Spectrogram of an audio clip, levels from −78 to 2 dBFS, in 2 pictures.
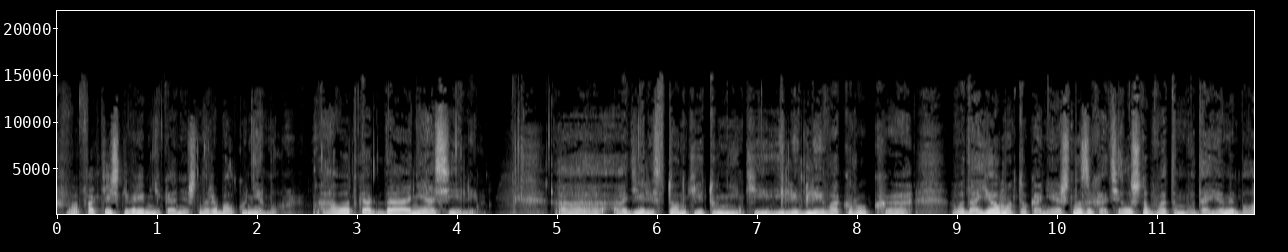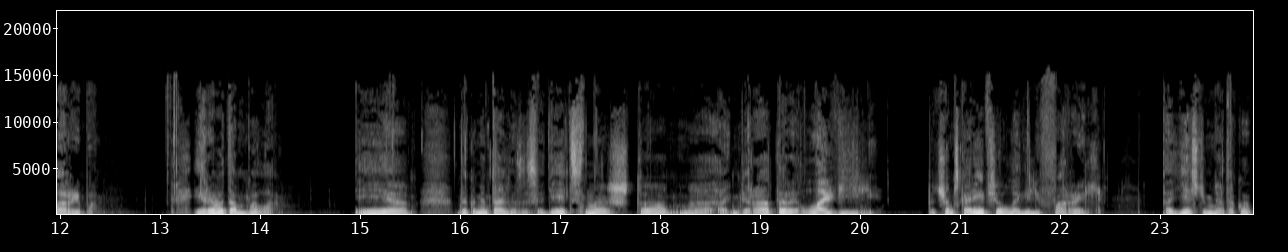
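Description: No technical faults occur at any point in the speech recording.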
